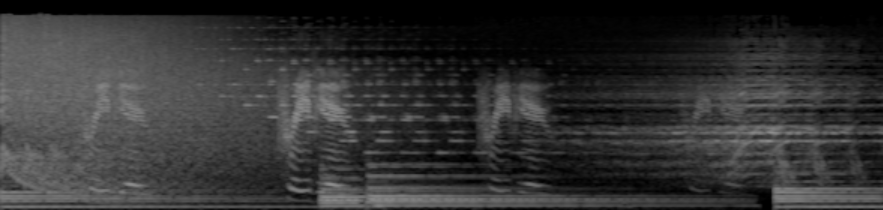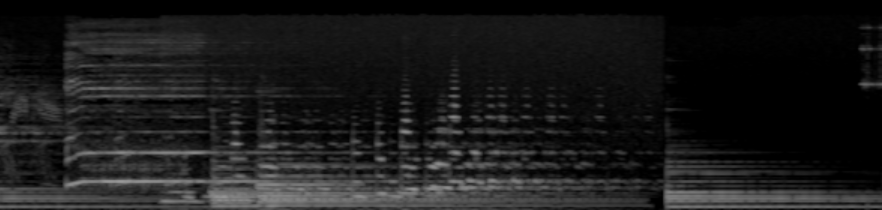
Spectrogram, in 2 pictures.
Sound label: feel the beat loop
